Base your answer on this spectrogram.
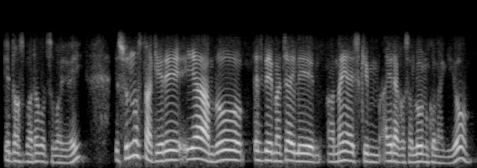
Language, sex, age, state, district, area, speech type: Nepali, male, 60+, West Bengal, Darjeeling, rural, conversation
